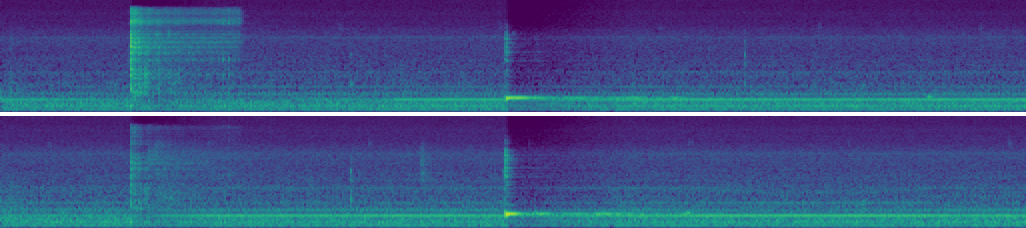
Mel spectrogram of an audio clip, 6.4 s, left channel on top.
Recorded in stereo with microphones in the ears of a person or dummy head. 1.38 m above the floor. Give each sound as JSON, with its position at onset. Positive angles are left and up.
{"t": 0.8, "sound": "dishes clattering", "side_deg": 55, "distance_m": 1.0}
{"t": 3.1, "sound": "a cowbell", "side_deg": -35, "distance_m": 1.3}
